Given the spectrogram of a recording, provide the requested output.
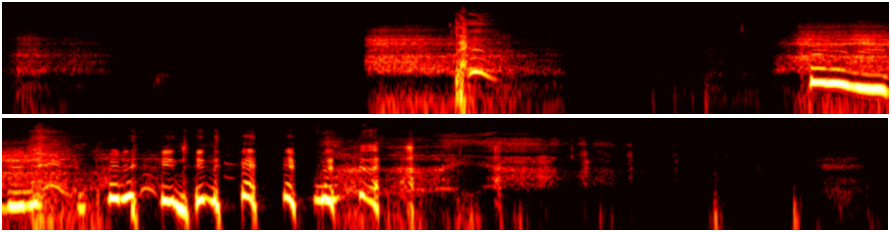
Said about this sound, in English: Whoa, that was intense, especially the breathing at the end. That was very scary. Honestly, I was like, the story was like fine the whole time. And then the breathing really, you sold it.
